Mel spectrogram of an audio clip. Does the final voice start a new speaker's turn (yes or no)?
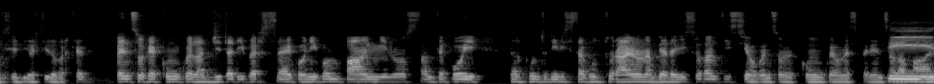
yes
